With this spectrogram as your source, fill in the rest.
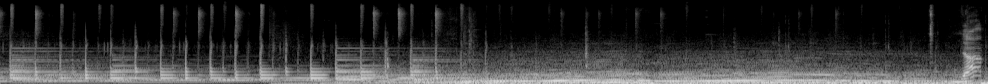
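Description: A 2022 Genesis GV70's 2.5-liter turbocharged four-cylinder engine revs up and accelerates with a rising, sustained hum and whir, starting with rhythmic clicking and a sharp onset before building steadily.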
